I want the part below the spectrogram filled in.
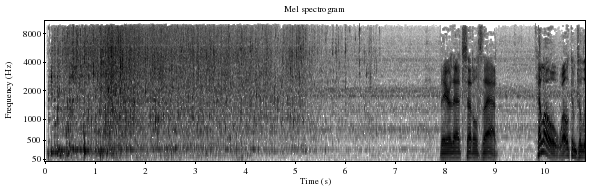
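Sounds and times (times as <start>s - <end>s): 
toilet flushing: 0.0s - 10.8s
speech: 7.9s - 9.2s, 9.8s - 10.8s.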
